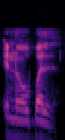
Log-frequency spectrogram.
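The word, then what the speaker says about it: ennoble: इसको आप कैसे से प्रोनाउंस करेंगे, इसको आप प्रोनाउंस करेंगे इनोबल। ठीक है, इसकी प्रोनाउंसिएशन देखनी है तो आप इस लिंक पे जा सकते हो, एनोबल बोलेंगे इसको। ठीक, एनोबल का मीनिंग क्या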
